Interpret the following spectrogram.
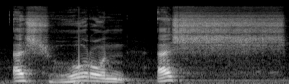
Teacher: شين ماذا ساكنه فيها تفشي فيها يجري الصوت ويجري النفس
